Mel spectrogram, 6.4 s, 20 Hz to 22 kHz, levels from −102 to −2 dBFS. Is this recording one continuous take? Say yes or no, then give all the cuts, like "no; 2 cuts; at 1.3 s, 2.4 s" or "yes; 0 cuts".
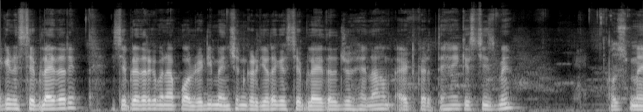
yes; 0 cuts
